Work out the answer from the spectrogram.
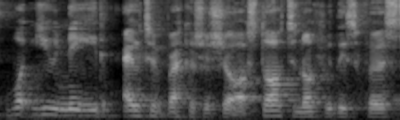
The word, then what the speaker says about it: Rakshasa: Okay, so I'm going to do a quick video just summarizing my experiences, my recent experience with RAKSHASA. That's an official pronunciation, but also known as R1.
